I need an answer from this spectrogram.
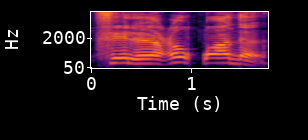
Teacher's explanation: دال ساکن ہوگا تو یہاں پر قلقلہ بھی ہوگا · فا کو ڈائریکٹ لام میں ملا دیں گے، یا نہیں پڑھا جائے گا، الف نہیں پڑھا جائے گا، فا ڈائریکٹ لام کے ساتھ ملے گا۔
